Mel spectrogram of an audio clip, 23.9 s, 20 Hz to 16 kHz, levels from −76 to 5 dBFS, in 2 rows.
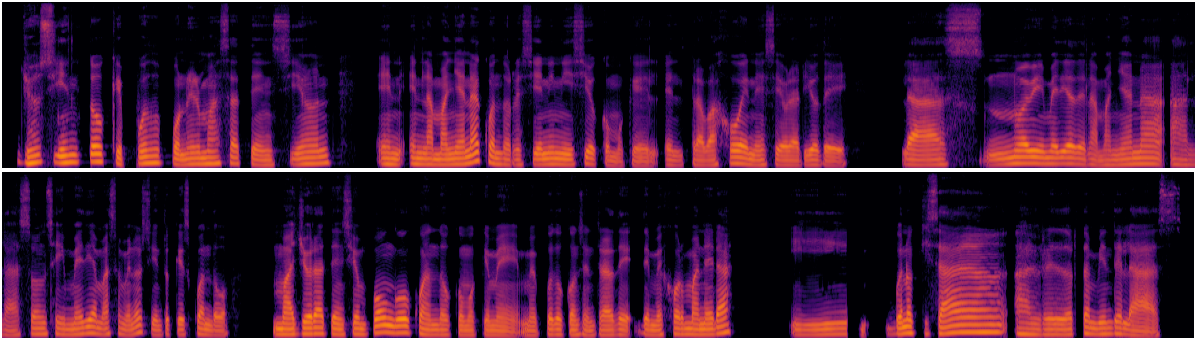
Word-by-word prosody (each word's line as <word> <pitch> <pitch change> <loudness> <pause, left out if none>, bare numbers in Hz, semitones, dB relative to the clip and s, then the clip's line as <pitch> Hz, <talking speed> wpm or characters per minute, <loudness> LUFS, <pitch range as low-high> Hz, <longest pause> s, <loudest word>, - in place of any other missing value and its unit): Yo 155 -1 +2
siento 160 +2 +2
que 130 -7 0
puedo 145 +5 +1
poner 125 -3 +1
más 130 +3 0
atención 130 +2 -1 0.4
en 120 -2 0
en 125 -2 +1
la 120 - +2
mañana 120 +9 +3
cuando 125 -10 0
recién 115 +2 -1
inicio 120 0 0
como 90 -3 -5
que 90 -1 -3
el 90 - -8
el 100 -2 -5
trabajo 105 +6 0
en 120 -4 +2
ese 105 0 -2
horario 100 +1 0
de 95 -3 -2 0.5
las 110 +1 -1
9:30 130 +3 +2
de 120 -1 0
la 115 -2 -4
mañana 120 +5 -1
a 115 -2 -5
las 105 +1 -7
11:30 120 +2 0
más 120 +2 -3
o - - -4
menos, 125 +9 -1
siento 110 -6 -4
que 110 - -7
es 110 - -4
cuando 105 -6 -1 0.4
mayor 120 +2 +4
atención 120 -2 +1
pongo. 150 +2 +4
Cuando 110 -5 0
como 100 -1 -2
que 105 - -4
me 95 -5 -1
me 95 -1 -3
puedo 110 +3 -1
concentrar 105 -1 -1
de 110 -3 -1
de 115 - -3
mejor 110 +4 0
manera, 120 +8 +2 0.5
y 110 +3 -2 0.4
bueno, 125 +4 +3
quizá 160 +5 +2
alrededor 115 -2 -1
también 125 -2 0
de 130 0 0
las 95 -7 -1
120 Hz, 150 wpm, -23 LUFS, 110-130 Hz, 0.5 s, mayor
